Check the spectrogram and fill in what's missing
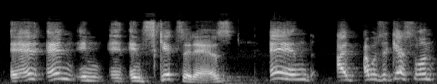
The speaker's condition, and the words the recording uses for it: Stuttering. I always stutter on the consonant R, even though I know it's W, but it sounds like R.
